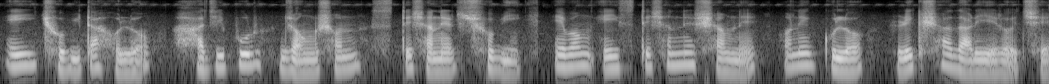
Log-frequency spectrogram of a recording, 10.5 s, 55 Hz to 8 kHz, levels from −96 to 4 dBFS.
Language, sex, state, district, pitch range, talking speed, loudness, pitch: Bengali, male, West Bengal, North 24 Parganas, 120-165 Hz, 95 wpm, -20 LUFS, 135 Hz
